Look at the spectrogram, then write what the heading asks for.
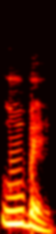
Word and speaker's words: ube: was it ube we're real people it is ube this is real life it is ube again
